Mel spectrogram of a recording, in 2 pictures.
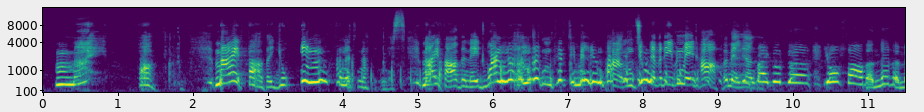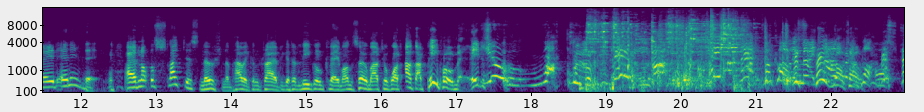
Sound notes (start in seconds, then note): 9.3 laughing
